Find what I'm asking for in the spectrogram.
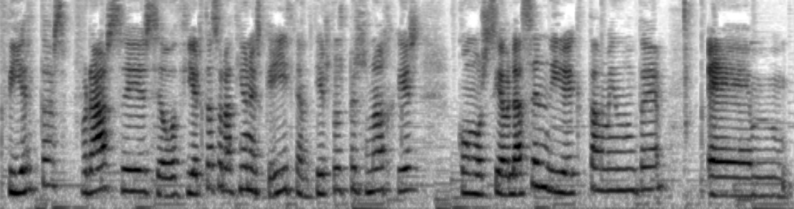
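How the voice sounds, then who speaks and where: A woman from Murcia, giving a casual, frank book review with many fillers and restarts. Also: high-pitched. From Murcia, Spain. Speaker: book vlogger.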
